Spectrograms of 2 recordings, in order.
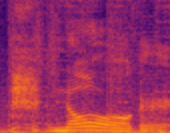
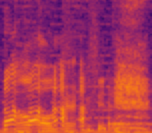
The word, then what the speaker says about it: Nogger: And Jay Hunter, how's it pronounced? Nogger. NAWG. Nogger.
